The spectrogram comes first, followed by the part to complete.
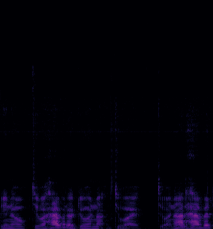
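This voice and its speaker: At a moderate pace, a man with a Danish accent talks with ordinary pitch variation. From Denmark. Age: 40s. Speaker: record collector vlogger. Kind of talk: casual vlog. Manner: halting, many fillers.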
